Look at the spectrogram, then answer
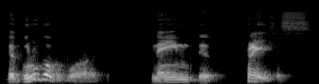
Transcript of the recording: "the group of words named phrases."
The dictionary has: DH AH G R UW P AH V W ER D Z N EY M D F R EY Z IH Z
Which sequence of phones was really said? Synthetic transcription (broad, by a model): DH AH G R UW P AH V W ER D N EY M D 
